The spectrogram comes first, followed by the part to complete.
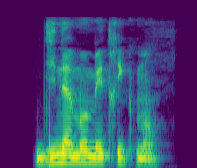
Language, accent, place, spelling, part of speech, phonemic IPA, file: French, France, Lyon, dynamométriquement, adverb, /di.na.mɔ.me.tʁik.mɑ̃/, LL-Q150 (fra)-dynamométriquement.wav
- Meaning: dynamometrically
